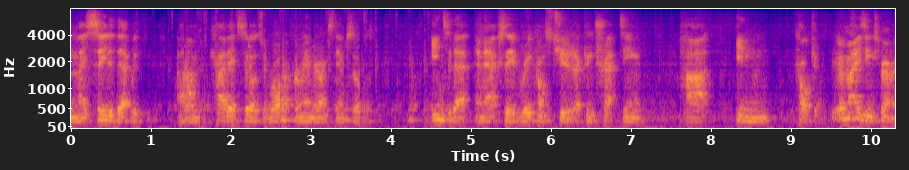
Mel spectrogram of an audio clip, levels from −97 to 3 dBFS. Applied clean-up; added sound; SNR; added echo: neural separator model SepFormer DNS4.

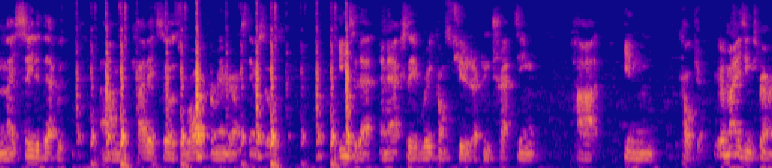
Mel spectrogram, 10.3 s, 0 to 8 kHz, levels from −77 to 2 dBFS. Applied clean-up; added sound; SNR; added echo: classical method WPE with log-MMSE.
